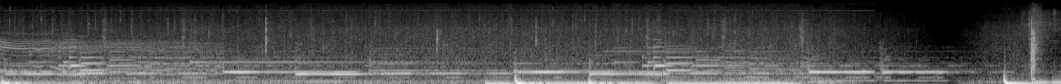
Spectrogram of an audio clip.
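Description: Steady rain patters across a surface, a dense, continuous hiss with scattered louder drops, while faint sustained tones hum underneath; the sound briefly thins out near the end before returning.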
